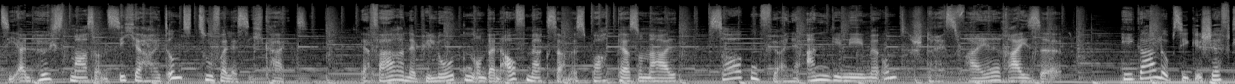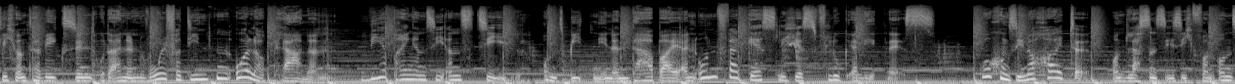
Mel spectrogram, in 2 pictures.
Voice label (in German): Werbung Airline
